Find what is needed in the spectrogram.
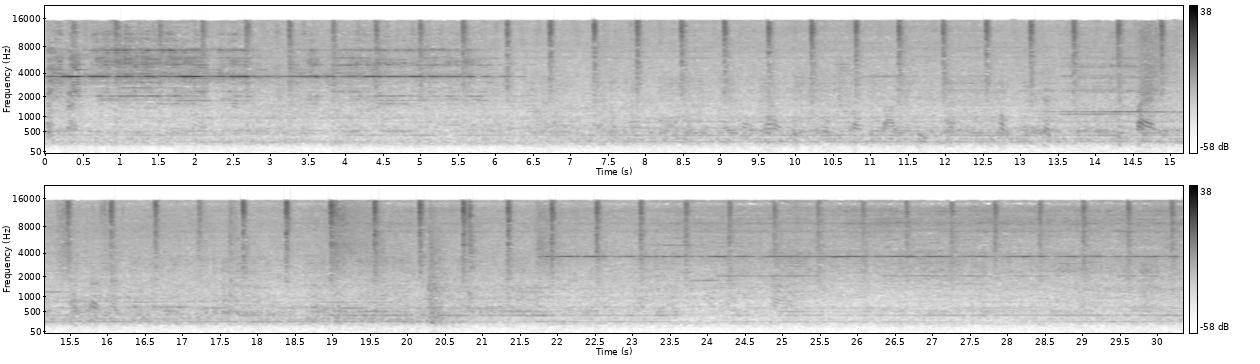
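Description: Paper tube factory machinery running: a steady whine and hum with a regular ticking, about two ticks a second, through the middle. A voice shouts once about halfway.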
